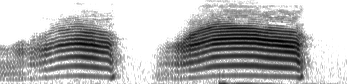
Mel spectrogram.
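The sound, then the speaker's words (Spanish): A cat meows twice, fairly loud: a short drawn-out cry followed by a longer, rising-and-falling one after a brief pause, with no one talking. “Aquí viene un gato.”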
